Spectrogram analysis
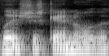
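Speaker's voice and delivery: usual speaking voice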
